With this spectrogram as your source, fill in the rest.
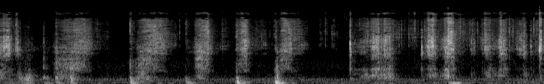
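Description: A hand-sized white bar of soap, held in a hand with blue-painted nails, is rubbed back and forth across a small stainless steel hand grater. Repeated bright, rasping scrapes come in short bursts, with soft low thumps at some strokes. Fine soap shavings pile up on a green surface.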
